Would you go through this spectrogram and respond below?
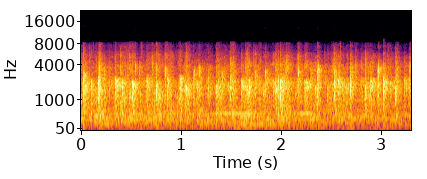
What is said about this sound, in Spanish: ¿Cuántos quieren dar un aplauso a Dios, al Espíritu Santo?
